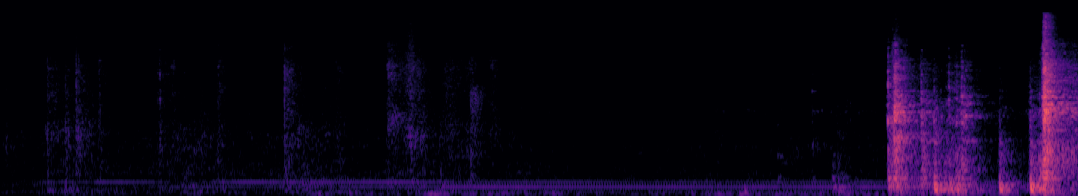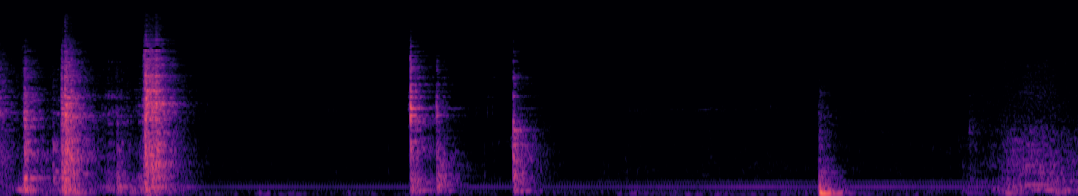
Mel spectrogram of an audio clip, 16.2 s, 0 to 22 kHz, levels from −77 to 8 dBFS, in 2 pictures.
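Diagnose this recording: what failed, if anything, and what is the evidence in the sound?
The converter stage failed, with periodic clock jitter present throughout. Interference modulates the sampling clock at around 3 kHz, so every component gains sidebands that far above and below it, strongest on high content. A spectrogram shows mirrored ghost bands offset by that spacing, vanishing in silent stretches.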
